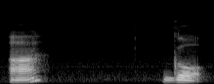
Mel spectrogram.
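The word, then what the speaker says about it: あご: It's pronounced a, go, a, go, a, go, ago, ago.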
